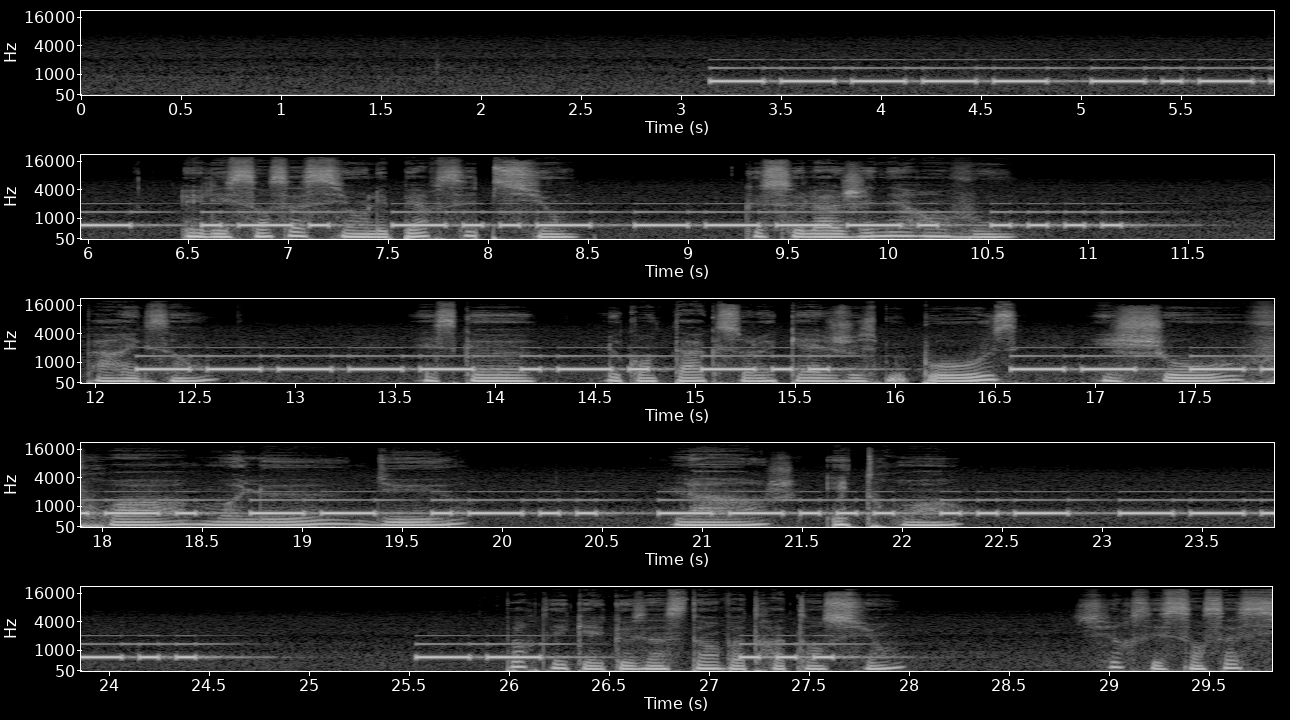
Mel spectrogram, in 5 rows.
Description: Morse code, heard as a keyed tone, hand-sent with a paddle, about 13 wpm, 690 Hz, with room echo. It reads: 0YRX9H 0RD MCML7U8 M S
